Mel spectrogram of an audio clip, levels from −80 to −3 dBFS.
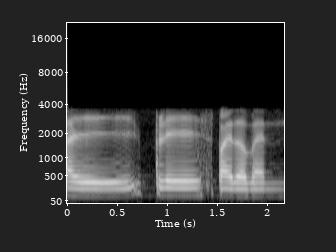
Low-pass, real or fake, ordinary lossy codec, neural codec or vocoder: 3.6 kHz; real; none; none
